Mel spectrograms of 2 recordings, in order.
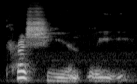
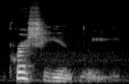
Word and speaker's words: presciently: presciently press she andly you don't have to say the T because you're n and T and L are all made in the same place so you just put it up for the end press she and Lee penultimate penultimate pen note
